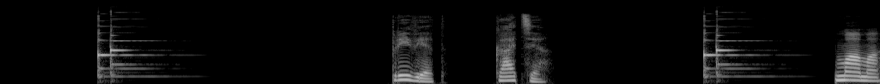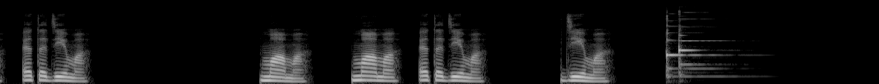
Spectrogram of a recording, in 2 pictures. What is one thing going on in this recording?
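A short bright chime rings several times.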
